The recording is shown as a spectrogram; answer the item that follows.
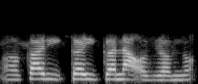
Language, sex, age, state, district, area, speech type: Manipuri, female, 45-60, Manipur, Kangpokpi, urban, conversation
